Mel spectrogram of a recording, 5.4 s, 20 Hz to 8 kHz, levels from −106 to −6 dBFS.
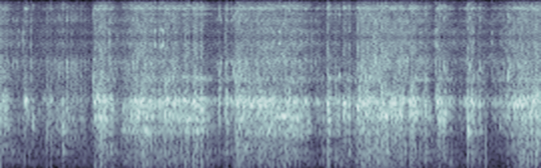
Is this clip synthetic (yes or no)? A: no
